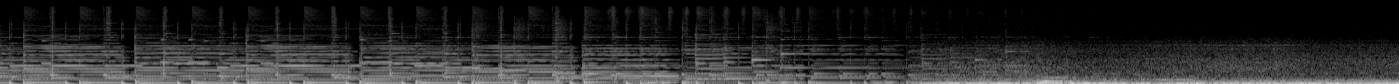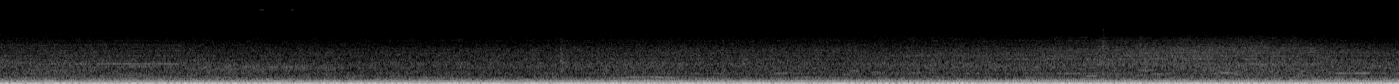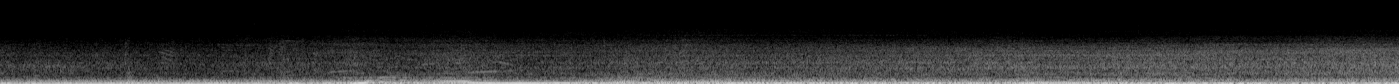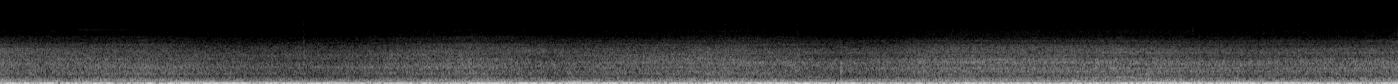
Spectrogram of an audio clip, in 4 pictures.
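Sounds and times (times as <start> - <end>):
car engine idling and revving: 0.0 - 55.9
road noise: 0.0 - 55.9.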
